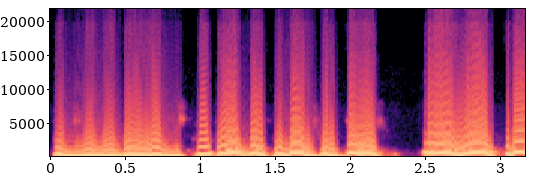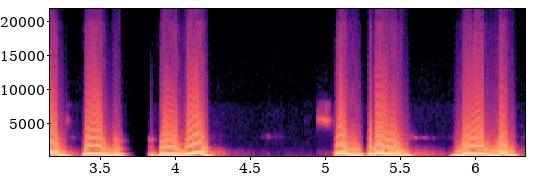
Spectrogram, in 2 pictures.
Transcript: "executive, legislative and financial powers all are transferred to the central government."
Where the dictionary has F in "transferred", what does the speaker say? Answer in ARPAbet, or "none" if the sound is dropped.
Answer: P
